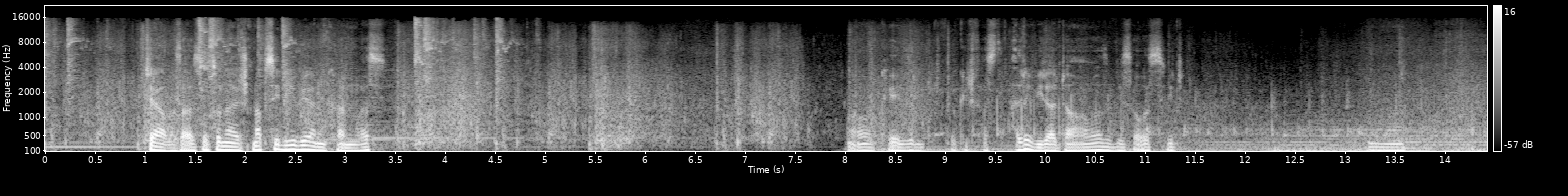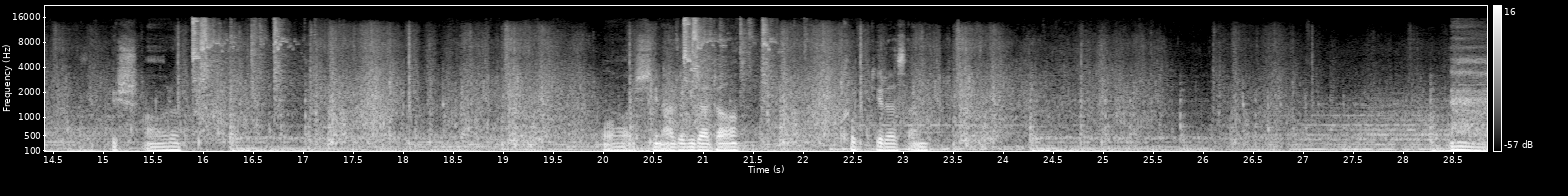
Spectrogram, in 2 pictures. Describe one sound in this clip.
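A man talks with animation, close to a microphone.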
